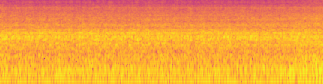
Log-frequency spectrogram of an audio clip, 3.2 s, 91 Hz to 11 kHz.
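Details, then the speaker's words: '86 Voyager XII 1200 idling cold on a chilly day after mixture screw adjustment: steady, even idle with a smooth exhaust note and no misses or knocks. Carbs sound balanced and it runs well. "All right. We finally got a really good runner right now."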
